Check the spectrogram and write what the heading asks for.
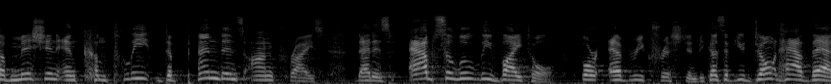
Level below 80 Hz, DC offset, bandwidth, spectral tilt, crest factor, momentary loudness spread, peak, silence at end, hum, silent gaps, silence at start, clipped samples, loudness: -62 dBFS; under 0.1%; 10.5 kHz; -4.5 dB/octave; 20 dB; 10 LU; -18 dBFS; 0 s; none; none; 0 s; under 0.1%; -37 LUFS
